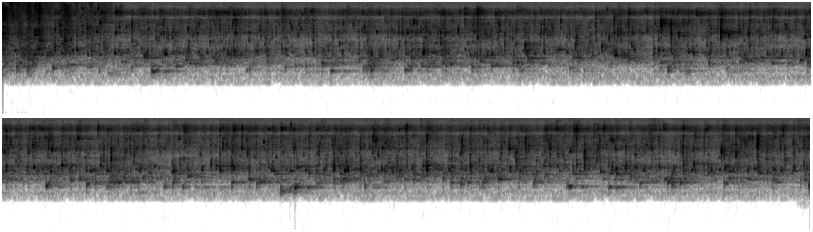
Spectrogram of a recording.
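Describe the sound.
Bath water splashing and running as someone soaks: a continuous bright hiss with fine trickling texture that stays steady throughout, with no voices.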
